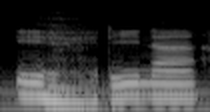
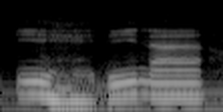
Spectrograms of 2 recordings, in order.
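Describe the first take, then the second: Both takes have the same delivery.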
